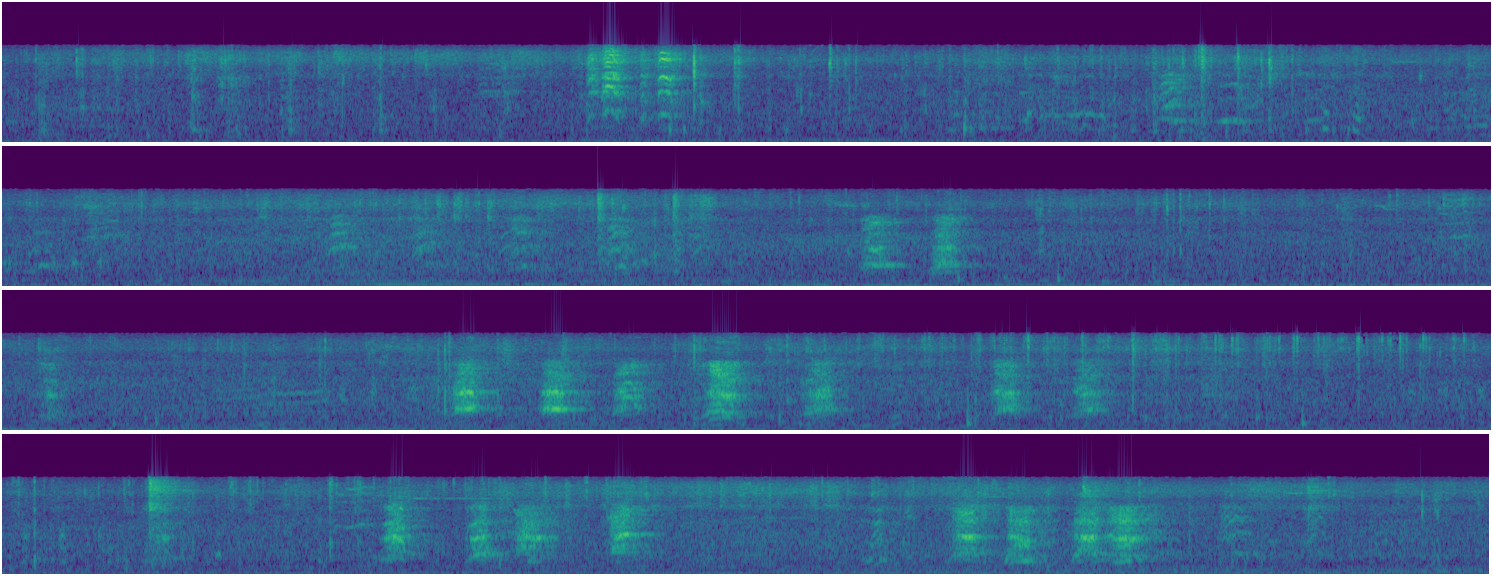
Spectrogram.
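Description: Farm animals calling at feeding time in short, scattered calls, loudest about three seconds in and coming in quick clusters of several calls later on, over a steady faint high hiss.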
